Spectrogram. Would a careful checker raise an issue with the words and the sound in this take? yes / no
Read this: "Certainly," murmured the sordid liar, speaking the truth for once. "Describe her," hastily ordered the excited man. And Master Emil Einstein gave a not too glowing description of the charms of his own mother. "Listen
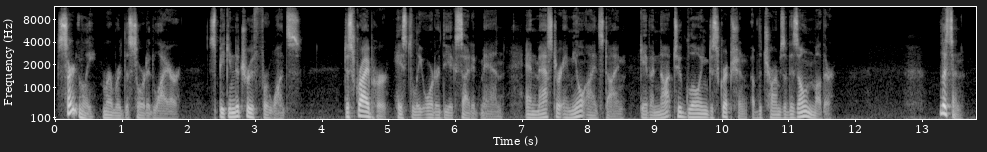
no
